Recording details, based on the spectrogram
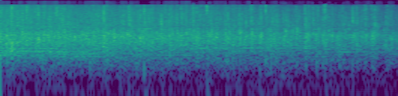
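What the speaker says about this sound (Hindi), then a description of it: "जोरदार तालियां हो जाएं प्लीज।" Studio audience applause on a television talk show, a steady dense roar of clapping that stays loud and even throughout with no voices over it.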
